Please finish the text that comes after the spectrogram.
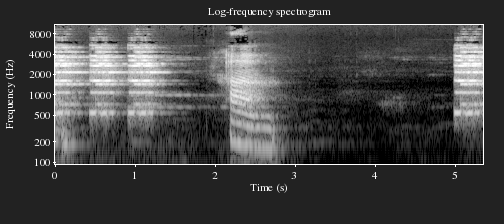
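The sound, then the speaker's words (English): A phone rings in the background with a quick string of three bright, trilling bursts, then falls silent before ringing again. A person briefly murmurs in between. “sorry about the phone in the background.”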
